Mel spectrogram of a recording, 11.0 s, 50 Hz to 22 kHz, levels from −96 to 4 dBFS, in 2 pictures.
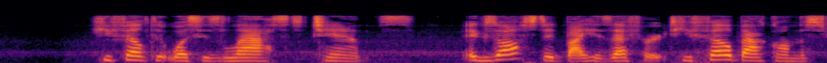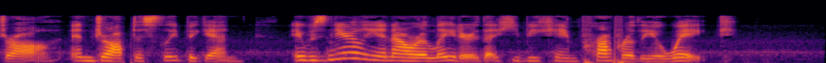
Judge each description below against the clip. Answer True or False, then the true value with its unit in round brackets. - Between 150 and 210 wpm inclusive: True (180 wpm)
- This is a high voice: True (210 Hz)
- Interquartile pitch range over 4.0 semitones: False (3.3 semitones)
